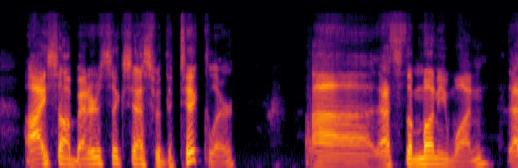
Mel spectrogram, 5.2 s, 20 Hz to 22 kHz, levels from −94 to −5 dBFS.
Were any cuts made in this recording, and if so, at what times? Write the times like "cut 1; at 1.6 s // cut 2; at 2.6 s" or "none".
none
